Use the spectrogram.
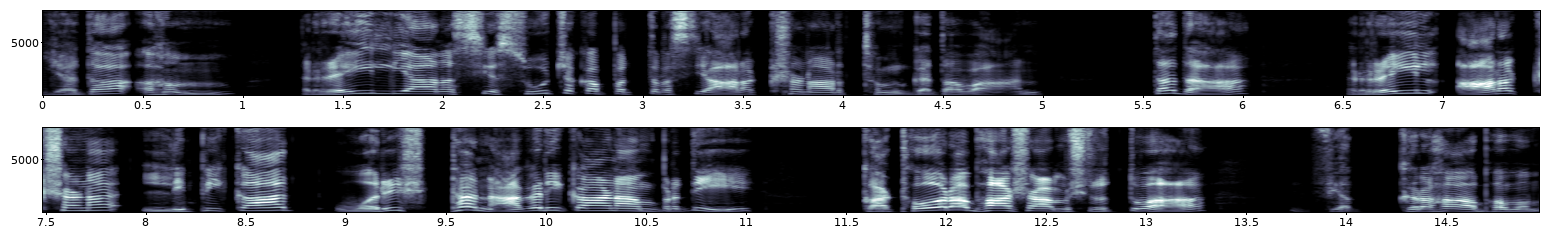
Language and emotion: Sanskrit, disgusted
